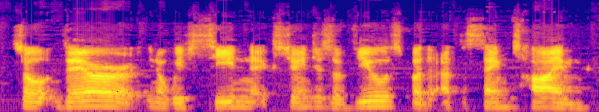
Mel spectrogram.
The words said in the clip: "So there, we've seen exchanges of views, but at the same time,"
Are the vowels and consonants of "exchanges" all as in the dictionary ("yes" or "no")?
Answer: yes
